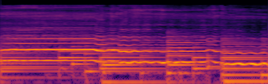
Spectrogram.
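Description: A woman's voice holds a long wordless note over sustained piano chords played on a Korg keyboard. The note is steady at first, then drops lower and wavers. The chords change about every second.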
